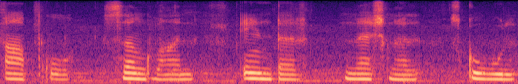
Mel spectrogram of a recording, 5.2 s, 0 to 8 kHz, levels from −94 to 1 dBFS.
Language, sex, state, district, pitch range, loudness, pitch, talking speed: Hindi, female, Haryana, Rohtak, 175-195 Hz, -15 LUFS, 185 Hz, 60 wpm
